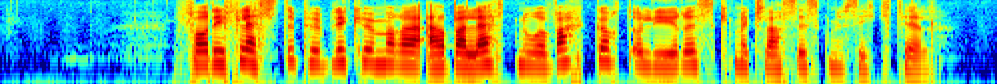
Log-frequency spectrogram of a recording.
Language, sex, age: Norwegian, female, 24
